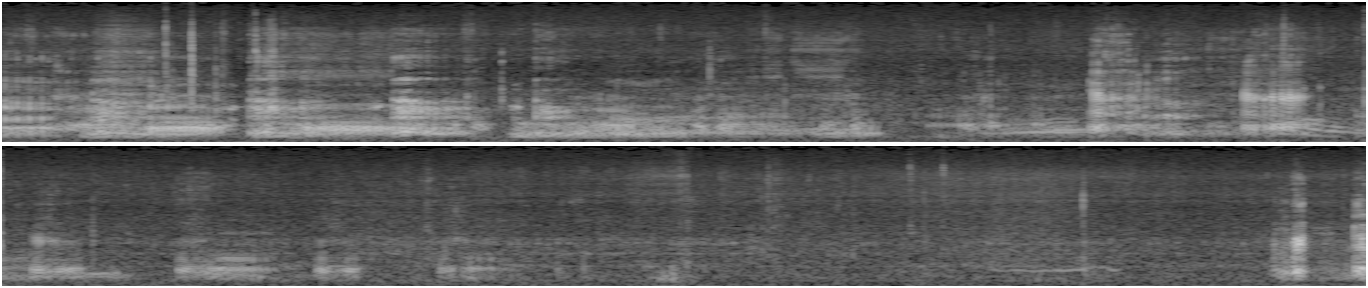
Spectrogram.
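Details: Lions of a large pride in Kruger National Park fighting over a buffalo kill: harsh, broad growling snarls and roars in bursts over the first six seconds, then quieter rumbling and scattered noises.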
